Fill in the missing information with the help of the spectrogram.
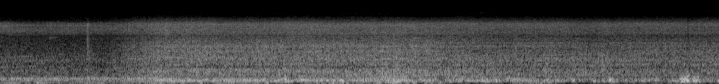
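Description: Diesel engines of small tipper dump trucks running steadily, getting louder and hissier about a second in, with a few low knocks near the end.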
